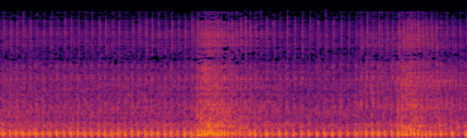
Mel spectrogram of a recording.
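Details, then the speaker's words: Yamaha Jupiter Z single-cylinder that is hard to start, at idle: a quick, even tick on every beat above the thump, said not to be the cam chain. Valve clearance is being checked; if it is normal, the piston is suspected. "Oke kita cek untuk setelan klepnya terlebih dahulu Kalau memang setelan klepnya itu normal nggak terlalu kendor berarti penyakitnya itu di bagian pistonnya ya"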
